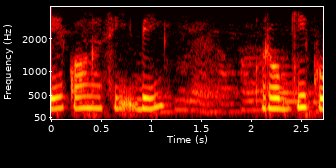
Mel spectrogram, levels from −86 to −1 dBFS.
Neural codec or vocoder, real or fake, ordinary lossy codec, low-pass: none; real; none; 3.6 kHz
